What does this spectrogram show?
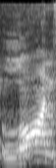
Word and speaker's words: ln: dip that is saying lon 42 now it's pronounced like I'm gonna mow my lawn lawm however it's it's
